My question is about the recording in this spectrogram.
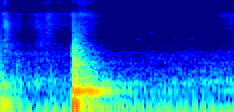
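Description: A light knock, then about two-thirds of a second in a louder hollow thump that leaves a short low ring.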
